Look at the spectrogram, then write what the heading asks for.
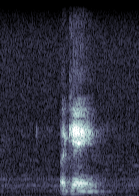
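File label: "again", Canadian, male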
